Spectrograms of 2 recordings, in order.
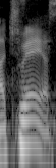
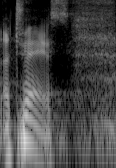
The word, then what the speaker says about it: Atreus: the god of war and your character right arus it's called yeah yeah because I really want to get my pronunciations correct trus yeah at trus thank you yeah at trus uh so can you tell me how you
